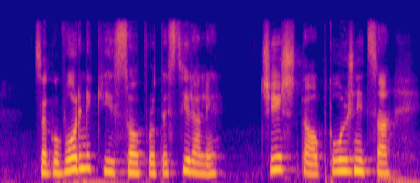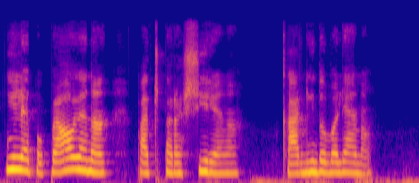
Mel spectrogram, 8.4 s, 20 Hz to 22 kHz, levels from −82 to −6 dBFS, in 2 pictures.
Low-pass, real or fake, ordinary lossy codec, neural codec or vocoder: 14.4 kHz; fake; none; codec, 32 kHz, 1.9 kbps, SNAC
